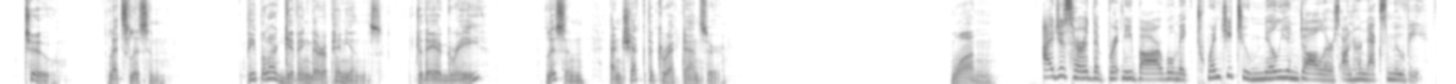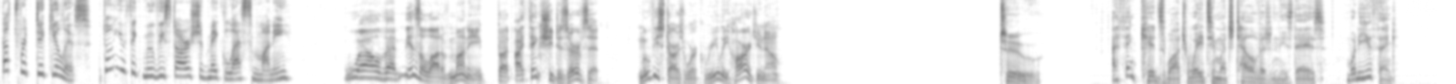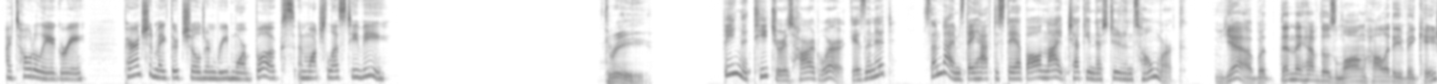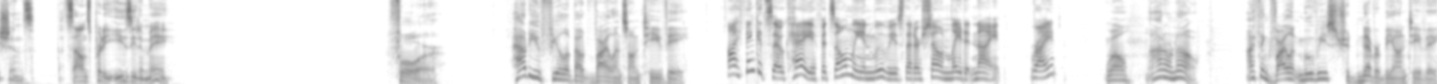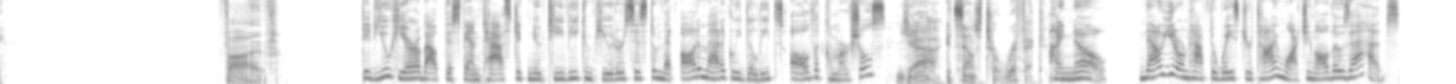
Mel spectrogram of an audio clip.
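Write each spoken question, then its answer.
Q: Do they agree?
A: No

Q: Do they agree?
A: Yes

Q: Do they agree?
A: No

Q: Do they agree?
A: No

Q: Do they agree?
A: Yes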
